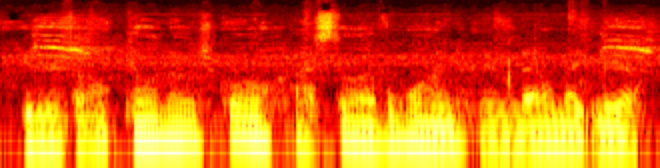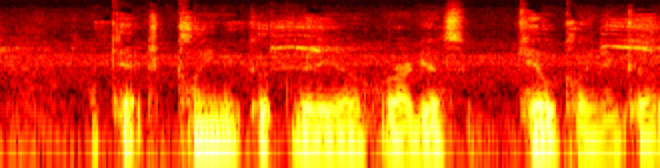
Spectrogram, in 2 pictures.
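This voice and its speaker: This man has a dark, mellow tone and a fairly low pitch. He keeps a moderate pace with fairly even intonation. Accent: Southern US. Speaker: outdoors hunting vlogger. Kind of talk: casual outdoor vlog narration. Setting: outdoors in the woods. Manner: loud.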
